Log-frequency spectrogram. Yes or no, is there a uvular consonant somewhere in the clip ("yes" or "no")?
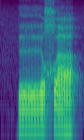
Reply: yes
